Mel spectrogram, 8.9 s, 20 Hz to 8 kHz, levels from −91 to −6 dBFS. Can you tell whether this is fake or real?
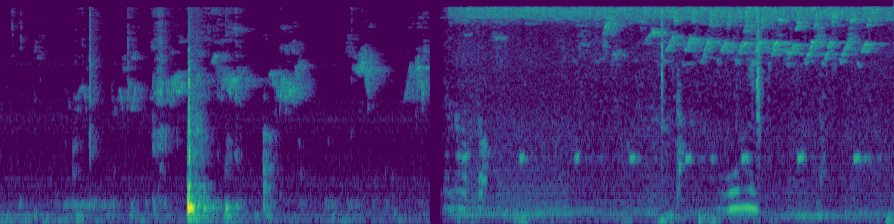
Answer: real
